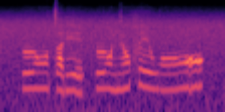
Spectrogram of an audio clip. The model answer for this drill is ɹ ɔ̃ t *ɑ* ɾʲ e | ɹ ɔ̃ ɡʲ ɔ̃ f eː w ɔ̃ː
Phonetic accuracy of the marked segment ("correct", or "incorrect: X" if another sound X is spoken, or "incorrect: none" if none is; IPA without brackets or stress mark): incorrect: a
